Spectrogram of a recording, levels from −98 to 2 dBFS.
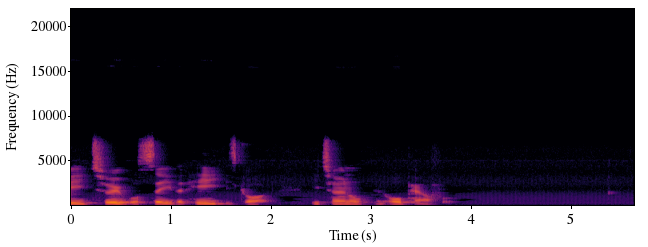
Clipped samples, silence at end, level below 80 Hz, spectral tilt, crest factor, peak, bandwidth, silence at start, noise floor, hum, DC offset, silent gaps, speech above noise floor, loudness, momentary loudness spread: under 0.1%; 1.85 s; -90 dBFS; -4 dB/octave; 20 dB; -20 dBFS; 8 kHz; 0 s; -76 dBFS; none; under 0.1%; none; 37 dB; -39 LUFS; 13 LU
